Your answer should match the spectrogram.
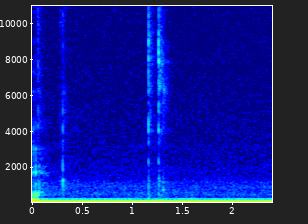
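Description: A few faint clicks, two close together a little over a second in, over a steady low electrical hum.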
